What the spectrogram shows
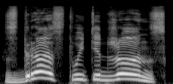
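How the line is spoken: Shouted reply. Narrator (Russian): крикнул в ответ Диба

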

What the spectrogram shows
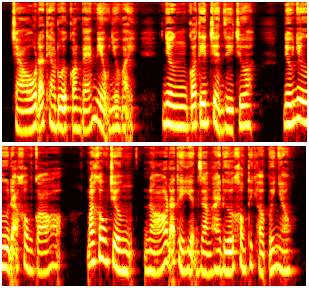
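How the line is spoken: Sighing old man. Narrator (Vietnamese): Ông cụ lại thở dài

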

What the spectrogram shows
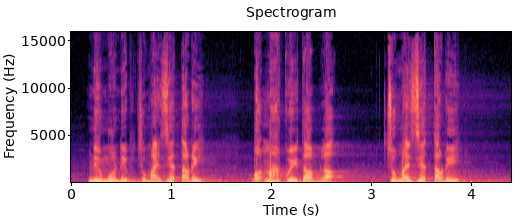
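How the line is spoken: Desperate scream. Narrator (Vietnamese): Tôi hét lên

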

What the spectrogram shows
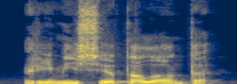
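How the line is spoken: Philosophical sad sigh. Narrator (Russian): философски вздыхал Натан Львович, печально

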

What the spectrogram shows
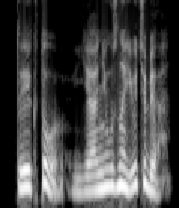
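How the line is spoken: Quiet reply. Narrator (Russian): тихо ответил Никита

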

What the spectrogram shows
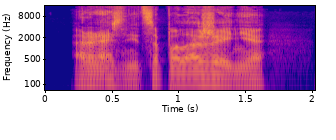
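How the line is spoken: Contemptuous snort. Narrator (Russian): фыркнул он презрительно

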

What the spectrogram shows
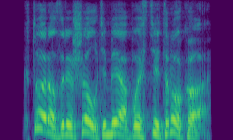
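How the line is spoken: Barked. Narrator (Russian): Рявкнул человек по фамилии Лю и едко добавил

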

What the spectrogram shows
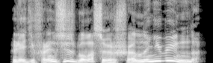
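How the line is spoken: Heated exclamation. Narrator (Russian): горячо воскликнул Джессинт

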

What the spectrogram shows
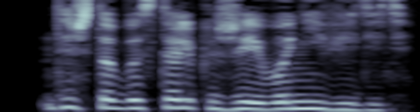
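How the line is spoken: Giggling. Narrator (Russian): Татьяна хихикнула

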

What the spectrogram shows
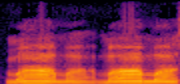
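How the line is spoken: Sorrowful sigh. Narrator (Russian): сокрушенно вздохнула Мария

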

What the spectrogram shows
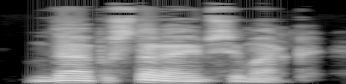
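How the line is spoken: Gloomy, dejected. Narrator (Russian): уныло произнесла

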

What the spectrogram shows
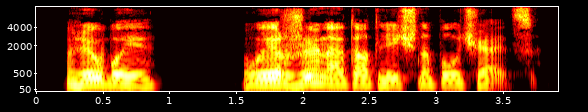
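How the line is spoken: Calm reply. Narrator (Russian): спокойно отозвался лорд Дагорн

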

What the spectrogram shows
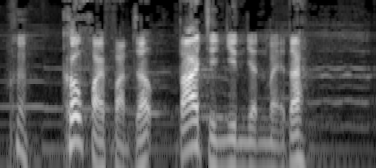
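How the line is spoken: Cold, dismissive laugh. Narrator (Vietnamese): Phan Ngọc Anh cười nhạt

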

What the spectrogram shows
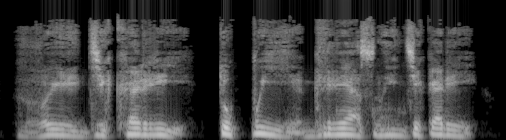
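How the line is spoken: Weary, through gritted teeth. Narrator (Russian): Старший агент даже не сказал, а устало процедил сквозь зубы

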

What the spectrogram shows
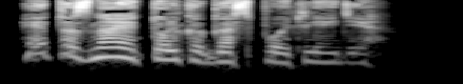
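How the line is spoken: Hunter's sigh, then quiet. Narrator (Russian): Вздохнул охотник, а потом тихо сказал

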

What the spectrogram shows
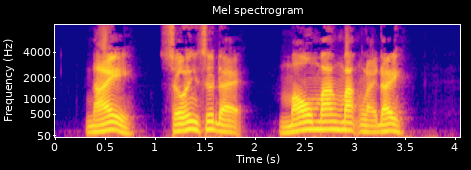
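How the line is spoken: Loud shout. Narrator (Vietnamese): Bạch Hiểu Thuần quát to một tiếng

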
